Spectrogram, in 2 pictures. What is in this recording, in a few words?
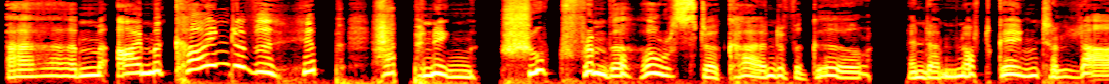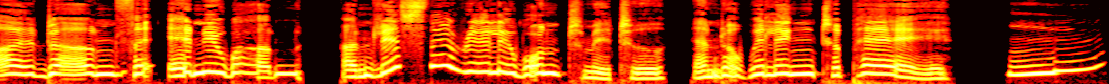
Character Old Lady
